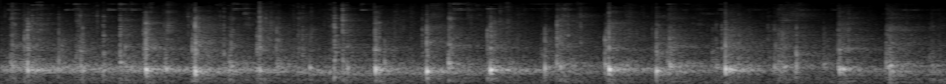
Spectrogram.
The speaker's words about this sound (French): En embuscade, dans le parc du château, une voiture attelée de chevaux noirs s'avance lentement à petit bruit.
